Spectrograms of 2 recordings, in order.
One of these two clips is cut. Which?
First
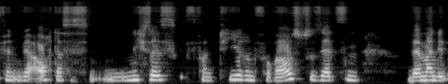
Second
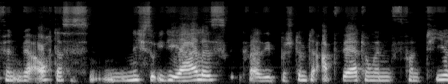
first; 2 cuts; at 1.5 s, 1.9 s

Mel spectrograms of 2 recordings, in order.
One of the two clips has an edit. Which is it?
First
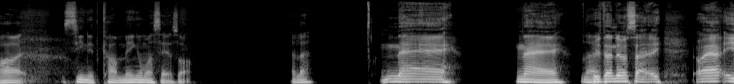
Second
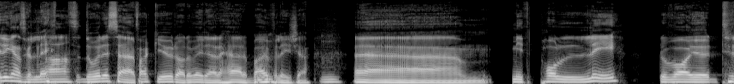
second; 3 cuts; at 1.3 s, 5.1 s, 6.4 s

